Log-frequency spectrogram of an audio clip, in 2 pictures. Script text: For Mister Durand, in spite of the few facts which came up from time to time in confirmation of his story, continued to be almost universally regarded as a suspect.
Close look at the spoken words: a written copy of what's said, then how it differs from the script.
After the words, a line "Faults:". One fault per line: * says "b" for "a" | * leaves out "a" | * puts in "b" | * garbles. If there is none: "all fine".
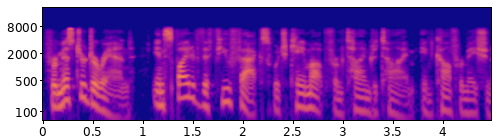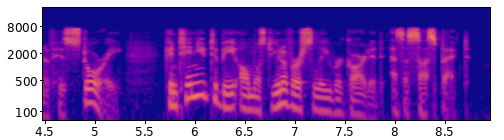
For Mister Durand, in spite of the few facts which came up from time to time in confirmation of his story, continued to be almost universally regarded as a suspect.
Faults:
all fine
